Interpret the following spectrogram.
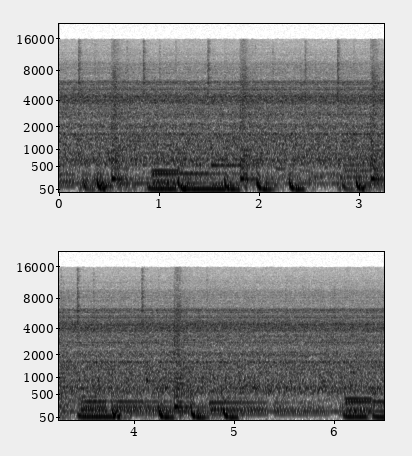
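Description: Nimble nail-painting robot's built-in hot-air dryer blowing a steady hiss to dry the freshly painted colour coat, with quiet background music underneath.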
